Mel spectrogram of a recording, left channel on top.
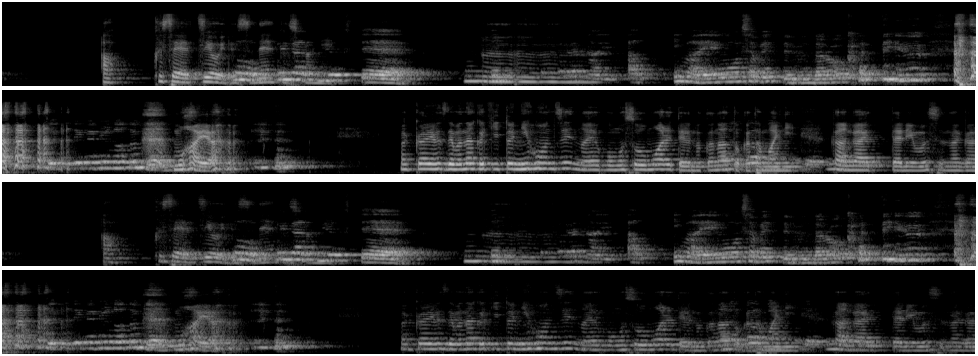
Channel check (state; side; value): quieter; right; 4.5 dB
